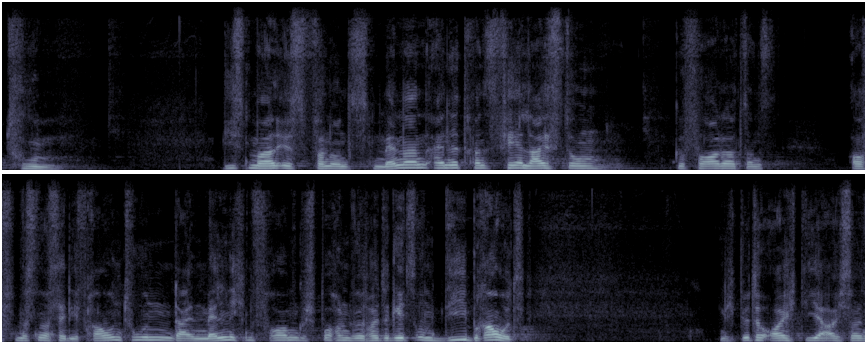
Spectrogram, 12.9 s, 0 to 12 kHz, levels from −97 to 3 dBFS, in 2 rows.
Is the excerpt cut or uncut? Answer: uncut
